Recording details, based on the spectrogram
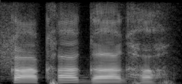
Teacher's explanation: तो कंठ में का वर्ग आता है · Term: कंठ ध्वनि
